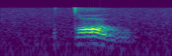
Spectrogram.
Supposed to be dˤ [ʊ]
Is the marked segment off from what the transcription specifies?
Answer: yes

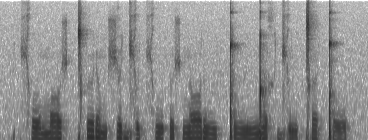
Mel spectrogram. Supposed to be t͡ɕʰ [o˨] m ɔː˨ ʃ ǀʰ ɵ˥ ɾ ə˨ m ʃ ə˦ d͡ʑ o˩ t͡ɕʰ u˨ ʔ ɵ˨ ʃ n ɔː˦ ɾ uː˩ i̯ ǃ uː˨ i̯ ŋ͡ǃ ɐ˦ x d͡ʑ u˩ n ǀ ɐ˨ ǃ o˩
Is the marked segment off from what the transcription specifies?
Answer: yes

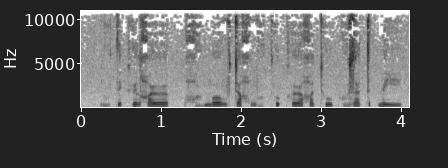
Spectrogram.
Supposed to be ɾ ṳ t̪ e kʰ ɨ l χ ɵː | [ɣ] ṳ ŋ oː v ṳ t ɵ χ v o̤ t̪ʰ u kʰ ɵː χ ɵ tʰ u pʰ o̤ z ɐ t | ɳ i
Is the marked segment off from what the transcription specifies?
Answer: yes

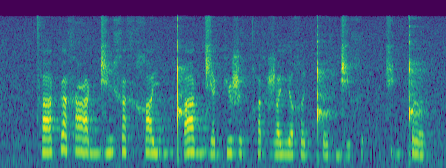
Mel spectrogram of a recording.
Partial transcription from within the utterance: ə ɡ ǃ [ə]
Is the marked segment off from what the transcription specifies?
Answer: no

